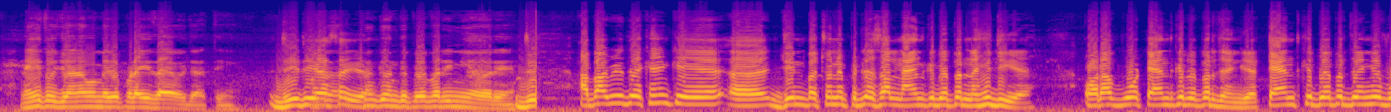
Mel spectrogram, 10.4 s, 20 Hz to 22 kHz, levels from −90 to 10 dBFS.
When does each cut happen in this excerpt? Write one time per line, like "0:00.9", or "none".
0:04.0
